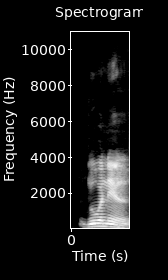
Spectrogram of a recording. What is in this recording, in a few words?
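"juvenil", Malay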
